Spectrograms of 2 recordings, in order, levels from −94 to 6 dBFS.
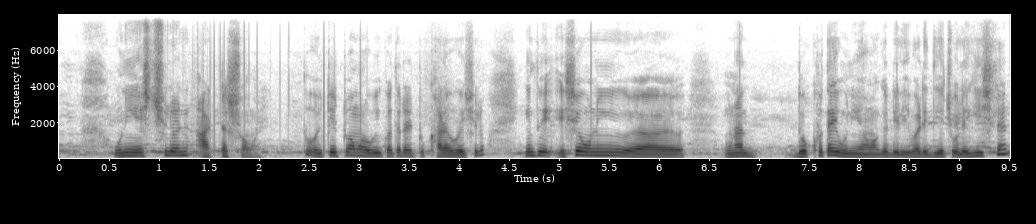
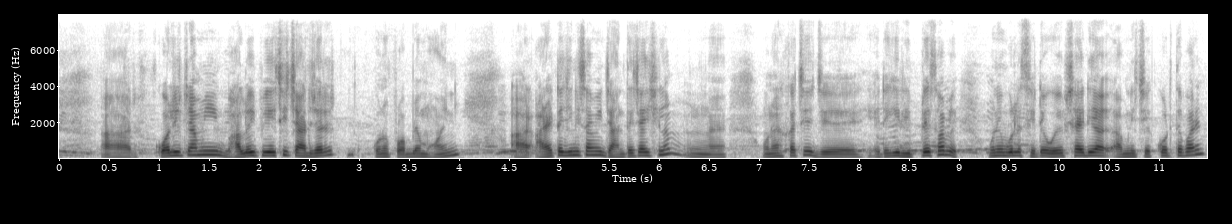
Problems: constant background noise, continuous background conversations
